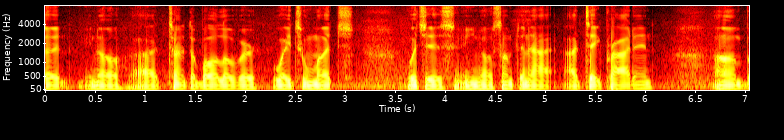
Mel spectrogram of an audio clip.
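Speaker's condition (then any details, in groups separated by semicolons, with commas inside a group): No condition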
